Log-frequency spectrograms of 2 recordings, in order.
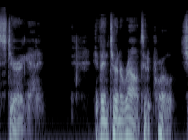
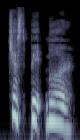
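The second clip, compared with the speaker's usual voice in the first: higher, slow urgent woman's call; female runner; 11 semitones higher, 11 dB louder, slower than usual. Acted. Female runner urging the group on, high and urgent. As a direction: push the others on, higher voice. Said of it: "This one had a female voice".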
